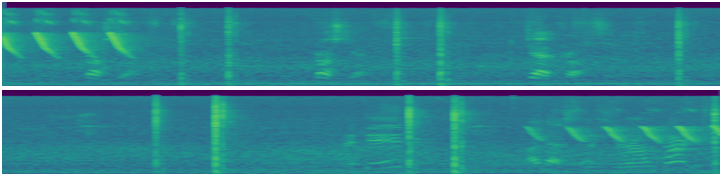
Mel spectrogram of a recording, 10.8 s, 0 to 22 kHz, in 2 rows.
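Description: Punches landing on handheld boxing focus mitts: an irregular series of sharp slaps, the two loudest about 7 and 9 seconds in. A bird's quick run of descending chirps sounds in the first second.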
